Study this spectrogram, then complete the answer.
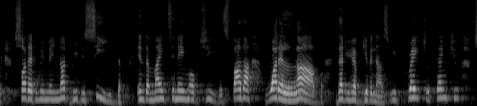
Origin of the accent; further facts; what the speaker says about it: Rustenburg, North West, South Africa; also born or lived in Madikwe / Brits; I'm from Rustenburg, village called Mabiskraal, I was also brought up, or my upbringing was also in a place called Mudikwe. Mudikwe is a village in a province called Brets. Town called Brets. The province is northwest.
